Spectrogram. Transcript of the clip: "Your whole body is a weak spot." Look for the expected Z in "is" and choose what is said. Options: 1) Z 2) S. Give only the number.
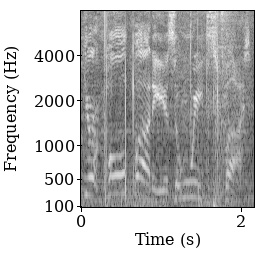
1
